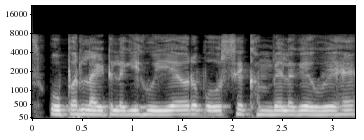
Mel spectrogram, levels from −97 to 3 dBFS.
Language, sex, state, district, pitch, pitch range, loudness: Hindi, male, Uttar Pradesh, Saharanpur, 140 Hz, 140-150 Hz, -15 LUFS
